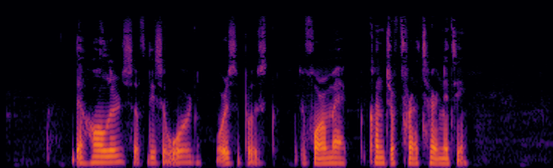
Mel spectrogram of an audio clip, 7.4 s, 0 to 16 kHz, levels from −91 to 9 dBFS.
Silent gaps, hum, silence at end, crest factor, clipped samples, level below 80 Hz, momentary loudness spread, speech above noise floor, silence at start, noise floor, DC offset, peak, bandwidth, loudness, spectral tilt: none; none; 1.2 s; 22 dB; under 0.1%; -66 dBFS; 13 LU; 48 dB; 0.95 s; -74 dBFS; under 0.1%; -8 dBFS; 11 kHz; -27 LUFS; -7.5 dB/octave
